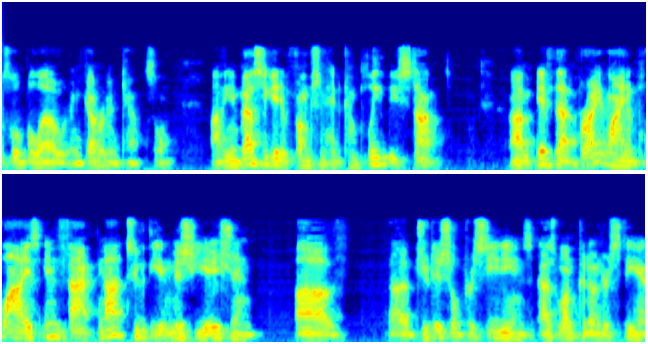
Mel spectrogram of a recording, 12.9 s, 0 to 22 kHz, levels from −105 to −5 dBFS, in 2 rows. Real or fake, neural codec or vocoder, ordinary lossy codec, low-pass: fake; codec, 16 kHz, 2 kbps, FreqCodec, larger model; Opus, 64 kbps; 7.2 kHz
